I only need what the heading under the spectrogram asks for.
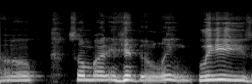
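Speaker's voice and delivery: put-on very high, whiny, whimpering sobbing voice. Teasing another speaker about what they said: imitating someone crying. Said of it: "I heard y'all was crying, like".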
